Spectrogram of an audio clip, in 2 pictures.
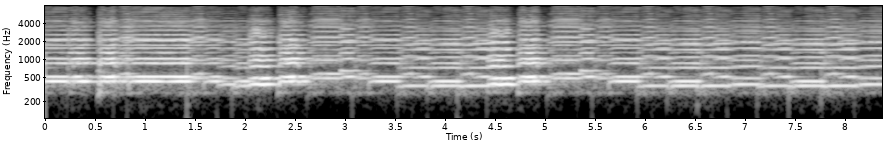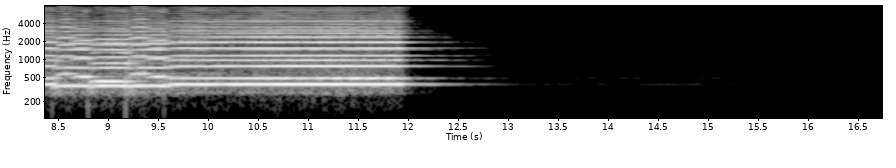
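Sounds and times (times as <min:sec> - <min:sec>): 
two violins and cello playing pastoral music: 0:00.0 - 0:12.0.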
